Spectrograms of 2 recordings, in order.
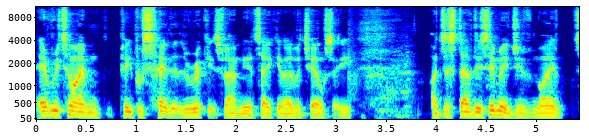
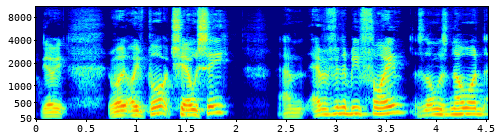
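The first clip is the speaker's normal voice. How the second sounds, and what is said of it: Bad put-on regional English accent. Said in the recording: “I know it's a terrible accent ... apologies to everybody from Gloucester or Norwich or wherever that accent was meant to be. Classic Londoner attempting to speak the way that other people apparently do speak, wrongly.”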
